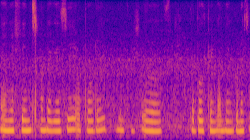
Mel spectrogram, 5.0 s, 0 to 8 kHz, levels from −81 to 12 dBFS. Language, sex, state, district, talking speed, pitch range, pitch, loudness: Nagamese, female, Nagaland, Dimapur, 180 wpm, 210-225 Hz, 215 Hz, -15 LUFS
